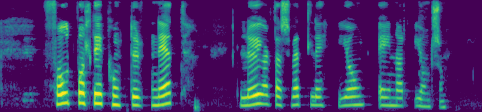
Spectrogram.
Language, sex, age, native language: Icelandic, female, 20-29, Icelandic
